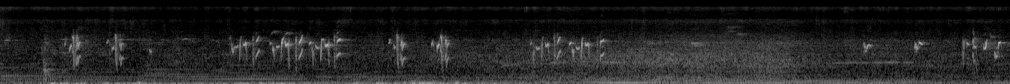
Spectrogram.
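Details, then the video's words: Sooty-headed bulbul, a bird described as reluctant to sing, lured into answering: short bright chirping phrases in scattered bursts of three to five notes, with a faint low background hum. "sekali di pancing trucukan malas bunyi pasti Nyaut gacor"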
